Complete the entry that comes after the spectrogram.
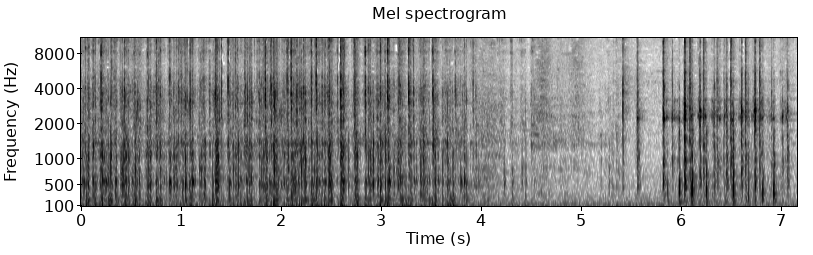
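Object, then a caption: Plastic mechanical keyboard keys. Fingertips tap quickly on the plastic keycaps of a compact 60% RGB mechanical keyboard that is held and tilted, making a dense, fast run of sharp, dry clicks with a bright edge for about four seconds. The tapping then thins to a quieter patch before separate, sharper clacks return near the end, each stopping almost instantly with no ring.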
